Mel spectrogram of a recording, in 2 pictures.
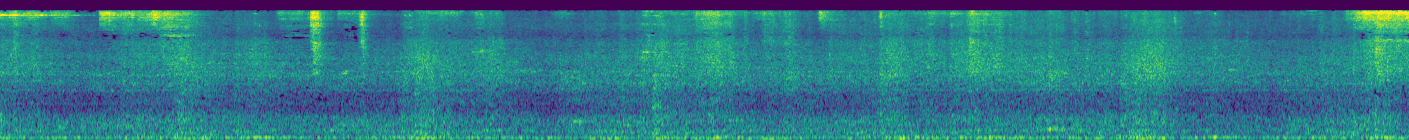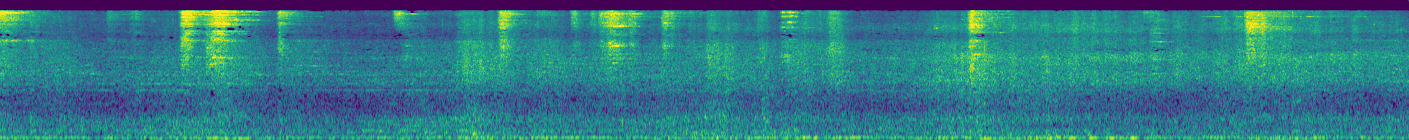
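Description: Freight train of autorack cars rolling past on steel rails: a steady low rumble of wheels on track, with scattered clicks.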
